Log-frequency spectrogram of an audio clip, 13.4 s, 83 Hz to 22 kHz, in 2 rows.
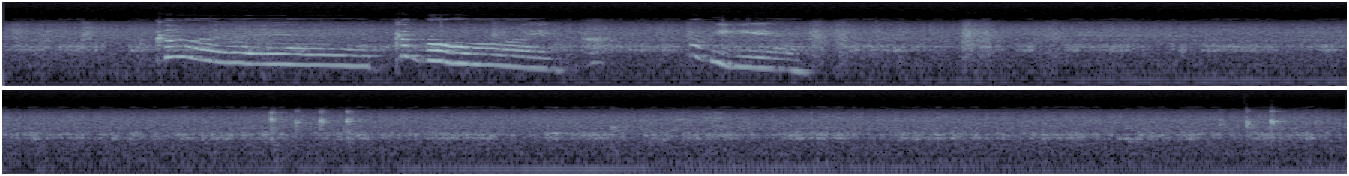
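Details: Bond, a 28-day-old Standard Poodle puppy on his fourth day of training as a future service dog, gives three high, sharply falling whines within four seconds, followed by quiet with a low steady hum indoors.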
